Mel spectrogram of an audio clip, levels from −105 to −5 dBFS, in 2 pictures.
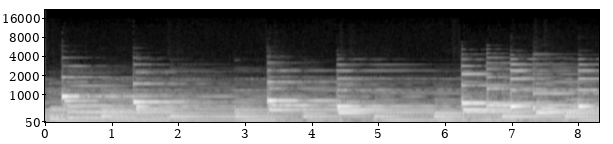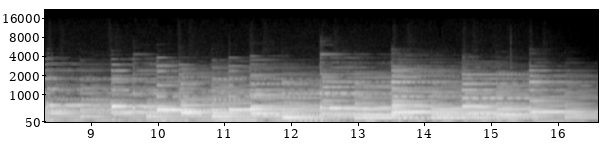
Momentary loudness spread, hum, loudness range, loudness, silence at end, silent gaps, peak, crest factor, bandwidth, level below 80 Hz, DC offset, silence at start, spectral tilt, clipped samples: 9 LU; none; 4 LU; -19 LUFS; 0 s; none; -2 dBFS; 16 dB; 4.6 kHz; -42 dBFS; under 0.1%; 0 s; -11.5 dB/octave; under 0.1%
